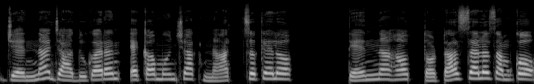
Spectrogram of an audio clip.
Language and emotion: Goan Konkani, surprised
